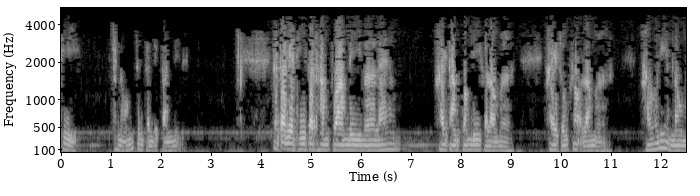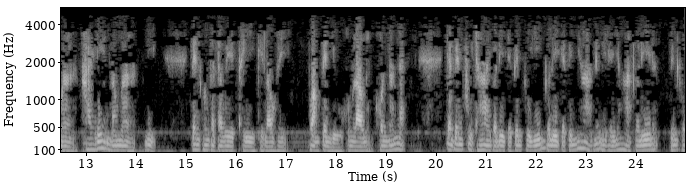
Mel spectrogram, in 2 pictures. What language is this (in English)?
Thai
